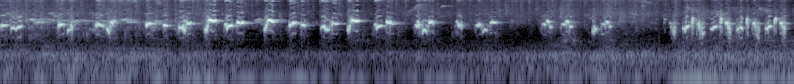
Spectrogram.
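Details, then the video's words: Quick bubbling song of a sooty-headed bulbul used to draw rival birds into song: a fast, steady run of short whistled notes, a pause, then a dense closing burst, with faint hum behind. "suara kicauan trucukan gacor..paling jago memancing lawan agar cepat bunyi"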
